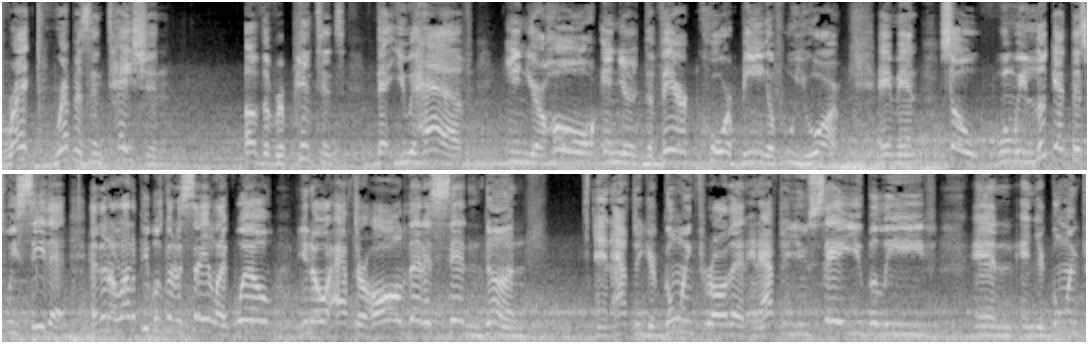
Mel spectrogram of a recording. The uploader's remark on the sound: Get in the car with me and let's take a ride.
